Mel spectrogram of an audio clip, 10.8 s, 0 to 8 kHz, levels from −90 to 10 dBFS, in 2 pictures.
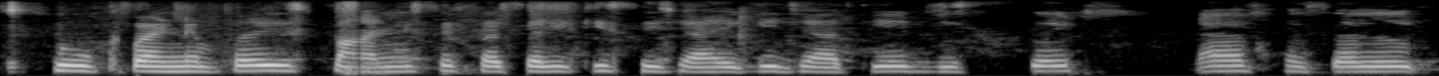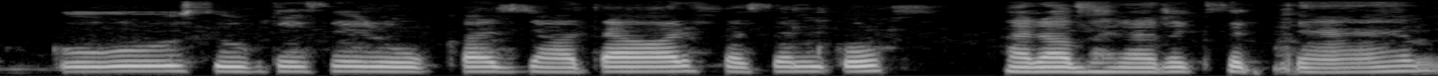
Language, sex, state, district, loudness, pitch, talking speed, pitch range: Hindi, female, Uttarakhand, Uttarkashi, -21 LUFS, 190 Hz, 160 wpm, 180-200 Hz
